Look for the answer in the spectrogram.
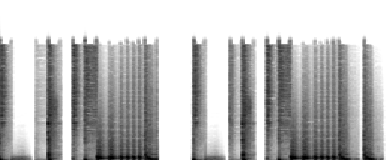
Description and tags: Drum Synth
Sample processing with drums and synths
Synth, Sampled, Loop, Drum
